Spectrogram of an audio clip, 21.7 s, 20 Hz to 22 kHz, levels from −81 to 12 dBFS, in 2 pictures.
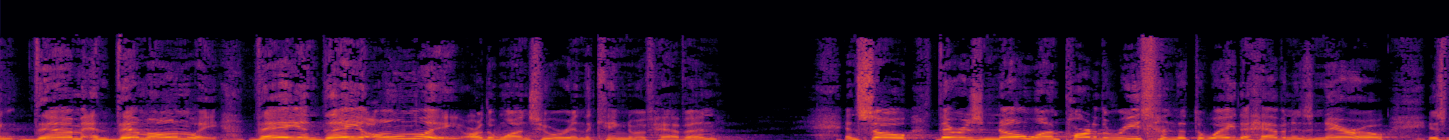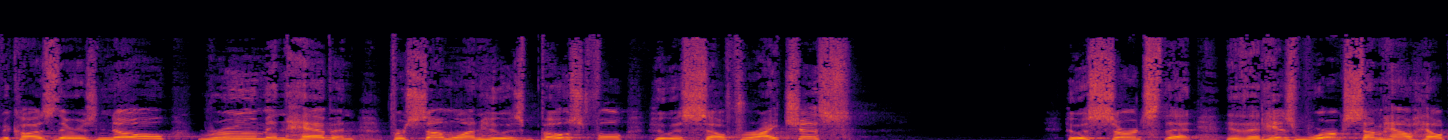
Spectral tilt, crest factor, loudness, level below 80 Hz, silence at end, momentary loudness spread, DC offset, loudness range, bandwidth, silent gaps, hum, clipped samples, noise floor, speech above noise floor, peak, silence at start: -4 dB/octave; 16 dB; -19 LUFS; -62 dBFS; 0 s; 8 LU; under 0.1%; 5 LU; 17 kHz; none; none; under 0.1%; -69 dBFS; 50 dB; -4 dBFS; 0 s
